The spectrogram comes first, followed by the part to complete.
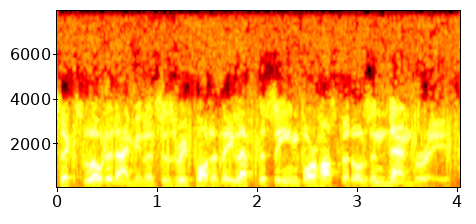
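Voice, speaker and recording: A man's voice: mid-range voice, sing-song, a little fast. An American man reading a scripted 1960s radio news bulletin. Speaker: radio newsreader. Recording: dull vintage radio, faint noise.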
